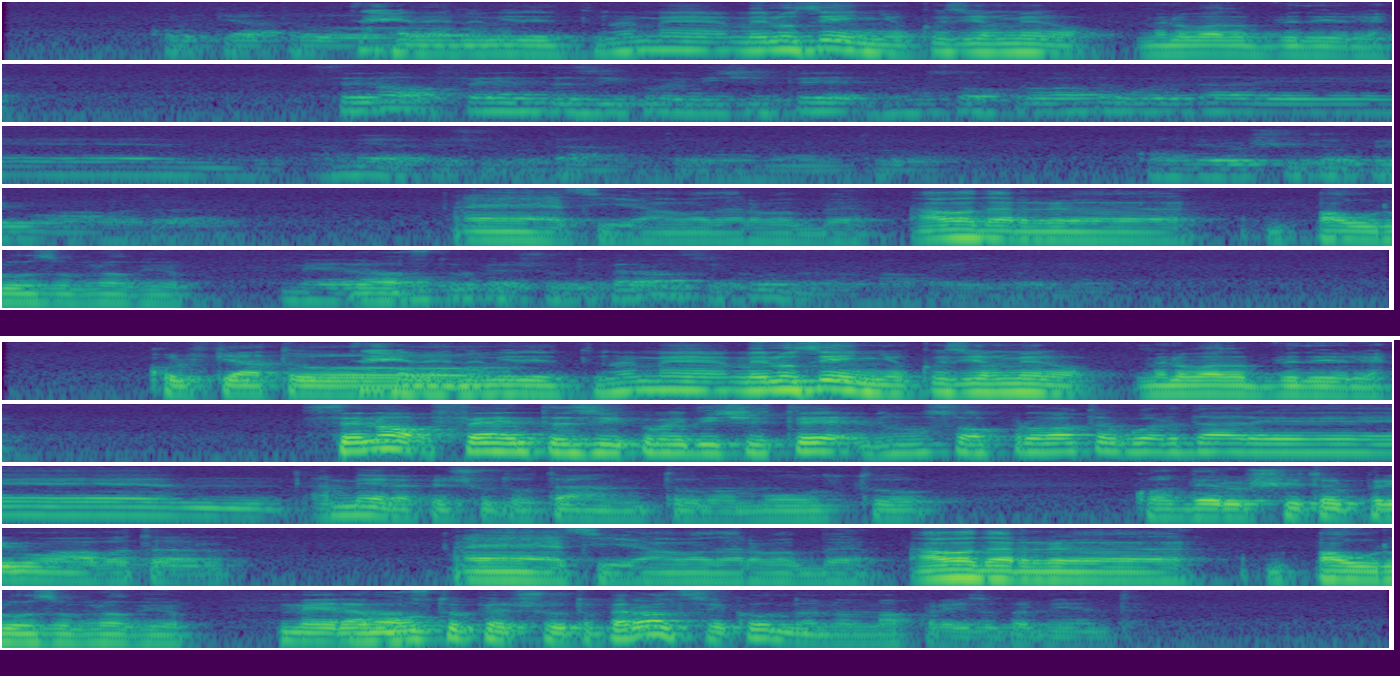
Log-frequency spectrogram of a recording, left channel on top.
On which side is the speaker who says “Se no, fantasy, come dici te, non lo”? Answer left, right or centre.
Right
